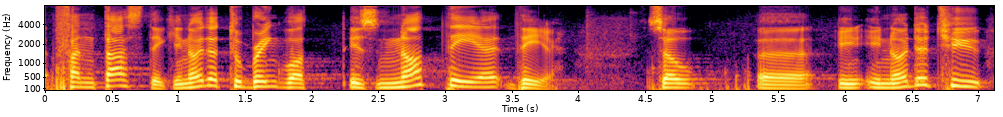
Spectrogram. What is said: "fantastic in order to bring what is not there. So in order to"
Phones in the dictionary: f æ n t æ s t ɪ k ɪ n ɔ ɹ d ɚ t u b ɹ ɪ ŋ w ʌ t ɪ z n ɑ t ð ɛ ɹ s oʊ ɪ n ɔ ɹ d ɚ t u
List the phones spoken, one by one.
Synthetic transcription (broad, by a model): f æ n t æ s t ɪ k ɪ n ɔ ɹ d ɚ t u b ɹ ɪ ŋ w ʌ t ɪ z n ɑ t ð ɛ ɹ s oʊ ɪ n ɔ ɹ d ɚ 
